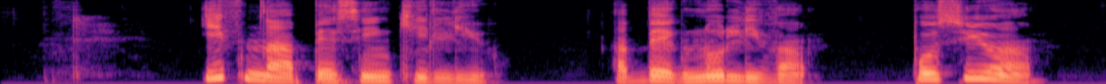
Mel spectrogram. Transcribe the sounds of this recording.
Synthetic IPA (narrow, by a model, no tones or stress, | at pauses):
ifnapɛsĩŋkʰilju | abɛɡnolivã̰m | posuãm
